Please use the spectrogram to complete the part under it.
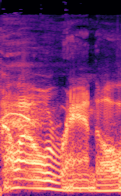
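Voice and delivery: put-on, drawn-out character voice; Roz. Roz greeting Randall on the scare floor, put-on voice. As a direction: greet in a hammed-up character drone.

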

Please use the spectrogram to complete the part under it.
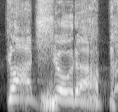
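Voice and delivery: slow, loud, ringing proclamation; triumphant shout. Real, not acted. Pastor shouts to the cheering congregation, slow and loud. Climax shout after applause.

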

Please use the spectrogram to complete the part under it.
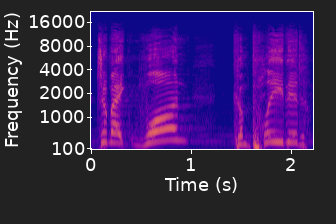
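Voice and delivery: slow, emphatic reading; slow weighty sermon reading; scripture reading. Acted. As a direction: let each phrase land slowly. Message translation read.

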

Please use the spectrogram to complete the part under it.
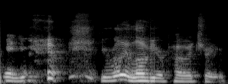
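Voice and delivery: laughing through the words while teasing; chuckling, ribbing a friend; amused teasing over his poetry mix-up; laughing tease. Real, not acted.

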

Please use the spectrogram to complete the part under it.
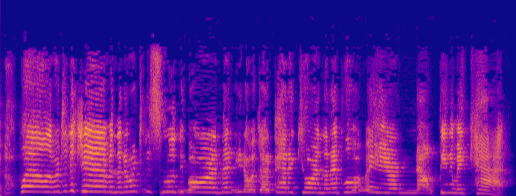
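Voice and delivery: high, fast gushing chatter; gushing girl. Retold or imitated. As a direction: rattle it off like an overexcited gusher. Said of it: "We're gushy text".

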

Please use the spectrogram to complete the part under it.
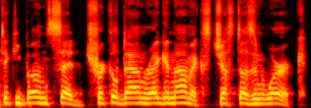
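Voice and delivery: high, punchy newsreel announcer; old-timey radio voice. Pretend. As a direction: read it like a thirties newsreel. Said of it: "Imagine it in old-timey radio voice".

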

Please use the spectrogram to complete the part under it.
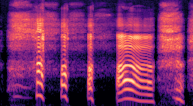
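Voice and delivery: high theatrical ha ha ha; head-back stagey laughter; hammed-up laugh. A narrator's reading. Phoenix laughs off Rickenbacker's worry, hammed-up laughter. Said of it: "threw his head back and laughed".

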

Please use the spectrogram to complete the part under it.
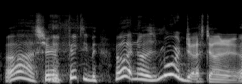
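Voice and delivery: high mock-exasperated voice; cartoon back-and-forth. Still reading the dusty title, high comic exasperation. Continues cookbook dust scene.

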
